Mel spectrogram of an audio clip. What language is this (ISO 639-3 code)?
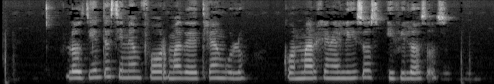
spa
